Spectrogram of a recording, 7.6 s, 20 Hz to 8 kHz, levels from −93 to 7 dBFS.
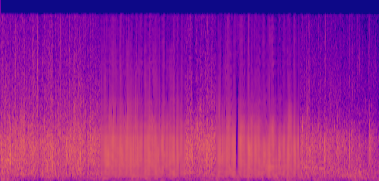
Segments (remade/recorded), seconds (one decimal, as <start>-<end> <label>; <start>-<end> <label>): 0.0-2.0 recorded; 2.0-3.7 remade; 3.7-4.3 recorded; 4.3-6.0 remade; 6.0-7.6 recorded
